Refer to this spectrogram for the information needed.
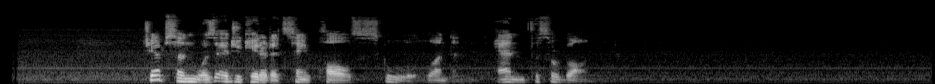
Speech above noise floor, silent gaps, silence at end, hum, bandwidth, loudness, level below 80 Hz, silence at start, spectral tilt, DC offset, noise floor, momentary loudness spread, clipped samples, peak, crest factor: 33 dB; none; 3.5 s; none; 11 kHz; -21 LUFS; -62 dBFS; 0.4 s; -5 dB/octave; under 0.1%; -54 dBFS; 14 LU; under 0.1%; -2 dBFS; 22 dB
